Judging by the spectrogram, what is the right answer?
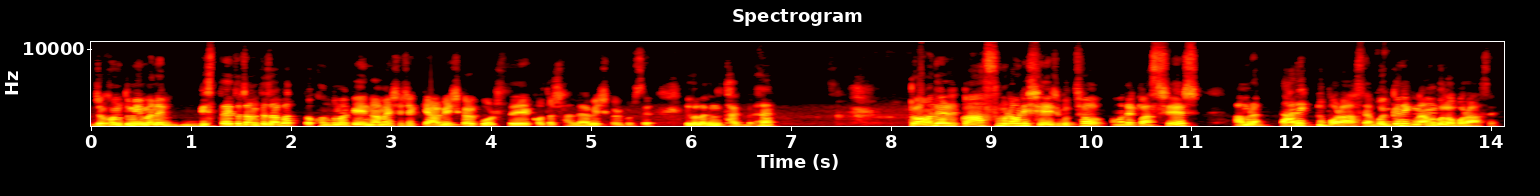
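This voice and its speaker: Tutor, slightly high voice. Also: male voice, lively intonation, highs cut off. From Bangladesh. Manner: casual, drills pronunciations by repeating them slowly. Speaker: biology tutor. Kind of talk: informal exam-prep lecture.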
